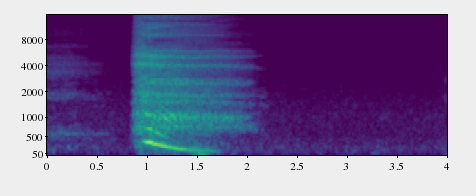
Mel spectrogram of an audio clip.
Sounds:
Sigh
